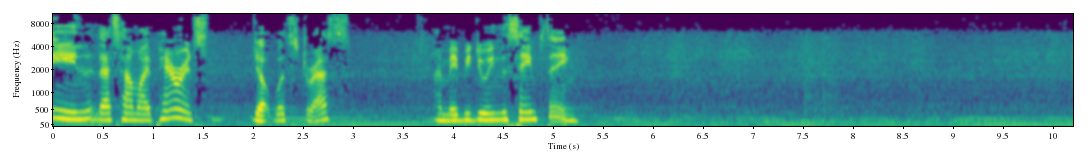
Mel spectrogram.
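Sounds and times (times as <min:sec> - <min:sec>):
speech: 0:00.0 - 0:03.0, 0:03.8 - 0:05.4
leaf truck grinding as it picks up leaves on a street: 0:00.0 - 0:10.1.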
